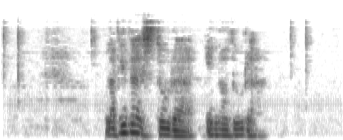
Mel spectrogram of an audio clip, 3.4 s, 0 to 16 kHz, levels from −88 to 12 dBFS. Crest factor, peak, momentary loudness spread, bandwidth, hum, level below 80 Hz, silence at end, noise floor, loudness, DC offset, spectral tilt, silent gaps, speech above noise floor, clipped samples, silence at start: 20 dB; 0 dBFS; 17 LU; 9.6 kHz; none; -62 dBFS; 0.35 s; -48 dBFS; -17 LUFS; under 0.1%; -4 dB/octave; none; 31 dB; under 0.1%; 0.15 s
